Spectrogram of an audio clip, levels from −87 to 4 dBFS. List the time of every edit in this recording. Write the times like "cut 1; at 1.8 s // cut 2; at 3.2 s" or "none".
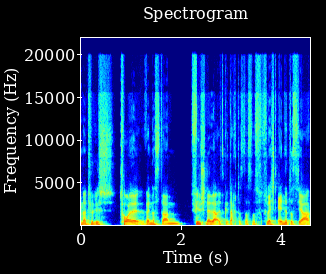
cut 1; at 2.1 s // cut 2; at 3.6 s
